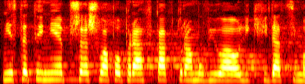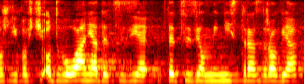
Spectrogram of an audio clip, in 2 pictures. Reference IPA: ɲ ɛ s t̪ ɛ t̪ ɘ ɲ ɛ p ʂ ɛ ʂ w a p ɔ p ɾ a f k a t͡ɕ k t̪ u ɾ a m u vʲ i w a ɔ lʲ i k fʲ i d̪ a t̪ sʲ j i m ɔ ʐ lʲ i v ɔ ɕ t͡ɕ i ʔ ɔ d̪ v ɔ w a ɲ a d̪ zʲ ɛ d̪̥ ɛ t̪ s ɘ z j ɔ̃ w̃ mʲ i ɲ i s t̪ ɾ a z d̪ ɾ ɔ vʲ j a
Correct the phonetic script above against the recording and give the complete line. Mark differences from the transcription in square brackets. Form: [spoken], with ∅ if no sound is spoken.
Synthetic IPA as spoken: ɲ ɛ s t̪ ɛ t̪ ɘ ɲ ɛ p ʂ ɛ ʂ w a p ɔ p ɾ a f k a [∅] k t̪ u ɾ a m u vʲ i w a ɔ lʲ i k fʲ i d̪ a t̪ sʲ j i m ɔ ʐ lʲ i v ɔ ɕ t͡ɕ i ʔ ɔ d̪ v ɔ w a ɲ a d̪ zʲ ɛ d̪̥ ɛ t̪ s ɘ z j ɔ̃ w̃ mʲ i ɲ i s t̪ ɾ a z d̪ ɾ ɔ vʲ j a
